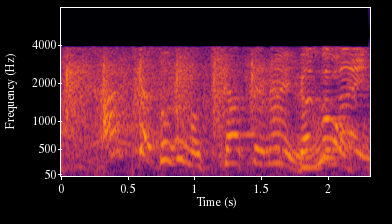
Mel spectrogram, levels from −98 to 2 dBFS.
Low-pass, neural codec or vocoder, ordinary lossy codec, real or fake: 7.2 kHz; none; AAC, 16 kbps; real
